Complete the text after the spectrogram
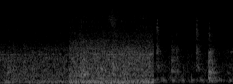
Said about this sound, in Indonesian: Mobil tanpa pengemudi bertenaga listrik berjuluk iCar, Intelligent Car ini sementara didesain khusus untuk shuttle di lingkungan kampus. iCar dijalankan dengan kombinasi teknologi berbasis artificial intelligence dan Internet of Things.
